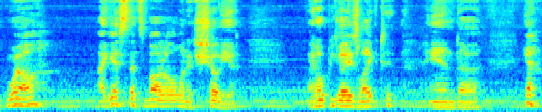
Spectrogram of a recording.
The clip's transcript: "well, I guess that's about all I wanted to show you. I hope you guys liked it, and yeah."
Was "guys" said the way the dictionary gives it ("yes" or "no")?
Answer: yes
